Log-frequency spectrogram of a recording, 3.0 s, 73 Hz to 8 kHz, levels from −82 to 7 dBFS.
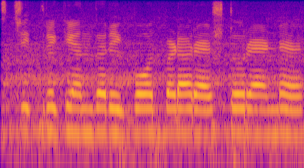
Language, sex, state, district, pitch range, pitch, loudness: Hindi, female, Chhattisgarh, Raipur, 190-195 Hz, 195 Hz, -12 LUFS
